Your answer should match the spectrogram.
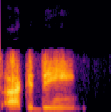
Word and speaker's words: Academe: It's spelled A-C-A-D-E-M-E. Okay, that's pronounced Academe. Okay, I did not know that, but that's how you pronounce that, is Academe.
